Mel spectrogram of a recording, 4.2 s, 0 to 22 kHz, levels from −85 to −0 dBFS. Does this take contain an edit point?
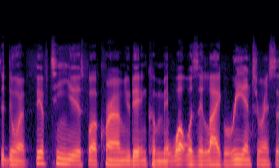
yes; 1 cut; at 2.5 s

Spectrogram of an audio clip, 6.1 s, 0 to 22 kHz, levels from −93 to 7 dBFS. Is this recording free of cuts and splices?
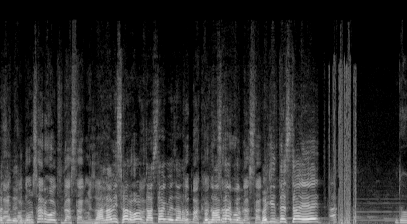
no; 1 cut; at 5.1 s

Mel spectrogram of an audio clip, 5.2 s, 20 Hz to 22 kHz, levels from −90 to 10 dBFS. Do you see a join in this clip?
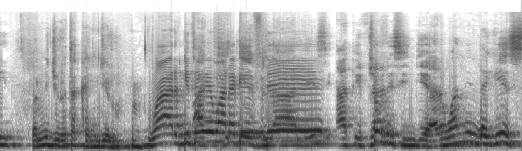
no; 0 cuts

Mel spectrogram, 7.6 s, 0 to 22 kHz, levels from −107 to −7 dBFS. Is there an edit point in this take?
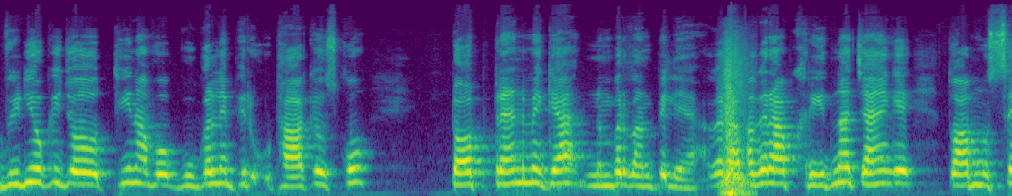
yes; 1 cut; at 5.6 s

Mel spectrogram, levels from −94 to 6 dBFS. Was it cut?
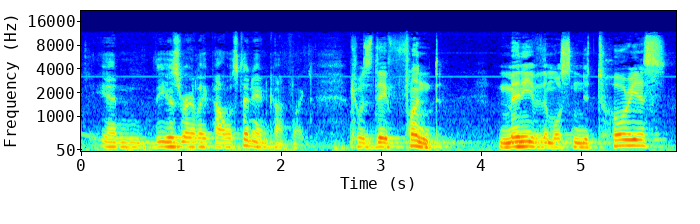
yes; 1 cut; at 2.7 s

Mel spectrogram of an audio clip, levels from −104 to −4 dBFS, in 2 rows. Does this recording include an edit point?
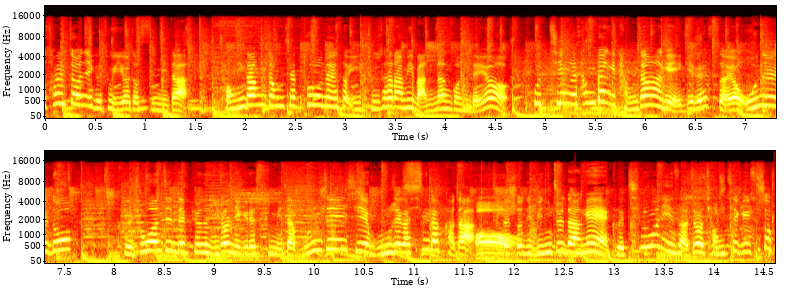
no; 0 cuts

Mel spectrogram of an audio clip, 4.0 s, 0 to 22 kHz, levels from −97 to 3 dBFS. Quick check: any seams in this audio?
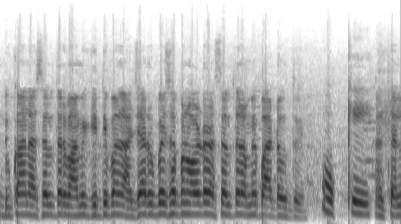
no; 0 cuts

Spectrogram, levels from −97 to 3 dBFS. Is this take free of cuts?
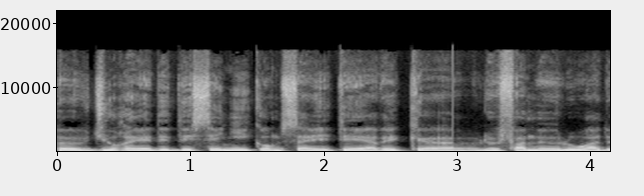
no; 1 cut; at 3.0 s

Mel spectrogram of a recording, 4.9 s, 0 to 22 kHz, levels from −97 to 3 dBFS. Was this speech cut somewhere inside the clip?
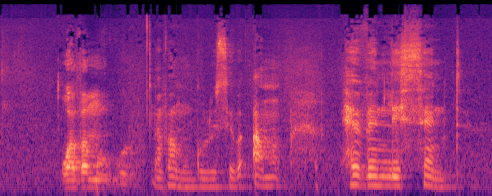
no; 0 cuts

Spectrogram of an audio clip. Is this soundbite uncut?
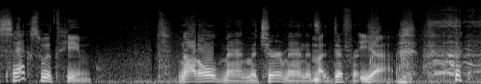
no; 1 cut; at 1.7 s

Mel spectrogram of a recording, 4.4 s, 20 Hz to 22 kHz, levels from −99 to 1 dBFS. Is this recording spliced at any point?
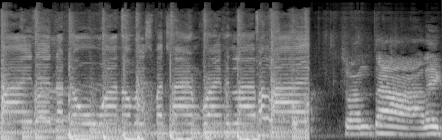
no; 0 cuts

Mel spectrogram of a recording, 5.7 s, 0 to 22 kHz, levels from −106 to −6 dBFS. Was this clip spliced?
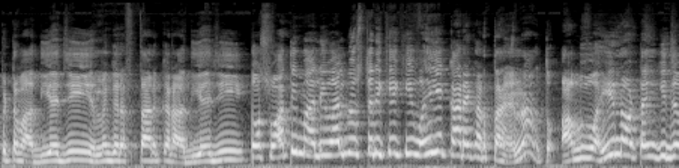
yes; 1 cut; at 2.0 s

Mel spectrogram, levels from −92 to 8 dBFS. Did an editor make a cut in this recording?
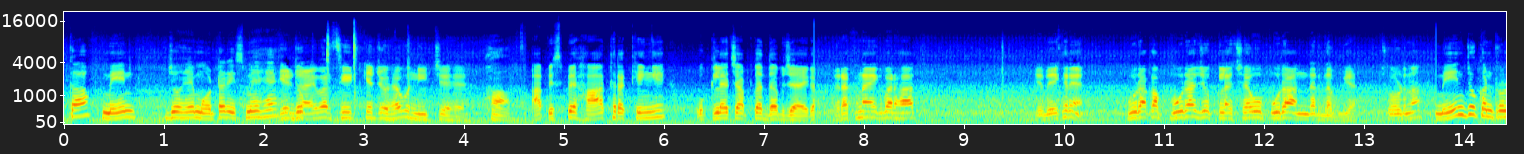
yes; 3 cuts; at 4.6 s, 7.5 s, 13.7 s

